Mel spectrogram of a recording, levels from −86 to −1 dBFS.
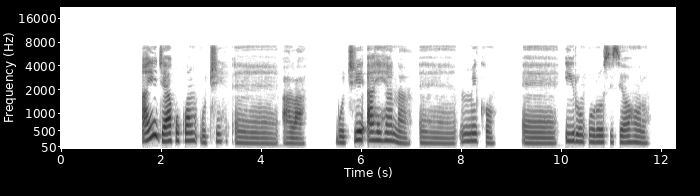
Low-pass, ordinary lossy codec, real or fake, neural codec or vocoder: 7.2 kHz; MP3, 64 kbps; real; none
